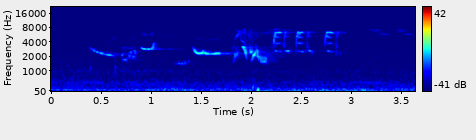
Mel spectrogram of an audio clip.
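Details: Spring song of a common blackbird, recorded 1 April 2021 in Lanfertsweg with daffodils nearby: a sliding fluted phrase, then a burst of thin, high squeaky notes, over soft background noise.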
